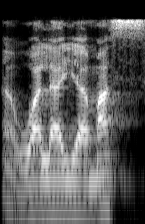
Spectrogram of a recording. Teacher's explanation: ওয়াও দুই ঠোঁট গোল হবে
